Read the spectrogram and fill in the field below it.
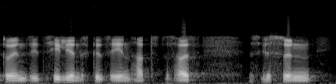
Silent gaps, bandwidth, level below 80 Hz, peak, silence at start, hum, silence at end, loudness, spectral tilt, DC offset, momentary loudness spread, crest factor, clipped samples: none; 7.2 kHz; -54 dBFS; -2 dBFS; 0 s; none; 0.2 s; -21 LUFS; -7 dB/octave; under 0.1%; 10 LU; 20 dB; under 0.1%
